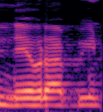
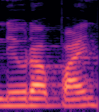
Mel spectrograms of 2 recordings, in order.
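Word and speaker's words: Nevirapine: ये हिंदी इंग्लिश में नेवरापिन पढ़ा जाता है, कोई लोग नेवरापाइन भी पढ़ते हैं, तो इसे स्पेलिंग पे ध्यान रखिए।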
